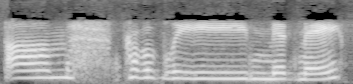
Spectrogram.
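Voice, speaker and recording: A woman calling in to a radio show, heard through a Bluetooth headset mic on a phone line, speaking hesitantly with pauses. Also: a little high, steady tone, no echo. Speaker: radio call-in listener.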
